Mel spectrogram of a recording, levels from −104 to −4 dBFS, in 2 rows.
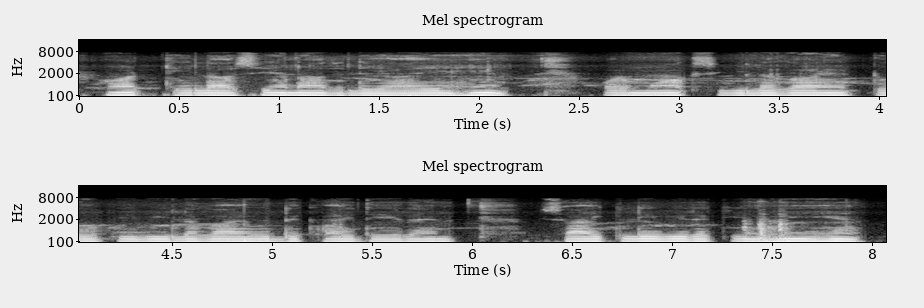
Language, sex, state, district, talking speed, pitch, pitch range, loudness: Hindi, male, Chhattisgarh, Korba, 180 wpm, 115 Hz, 110-115 Hz, -15 LUFS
